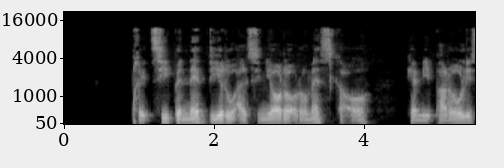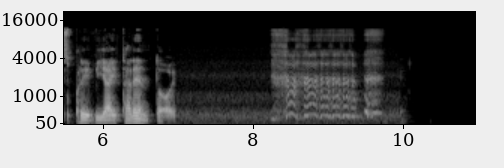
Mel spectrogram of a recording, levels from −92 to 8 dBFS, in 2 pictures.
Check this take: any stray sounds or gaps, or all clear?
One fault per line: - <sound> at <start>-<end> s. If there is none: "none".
- laugh at 8.2-9.8 s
